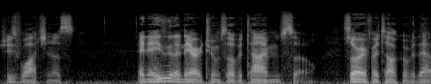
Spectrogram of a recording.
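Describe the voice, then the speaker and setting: A man with a fairly low pitch speaks at a very fast pace. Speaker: gaming commentator. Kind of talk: live gameplay commentary. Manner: casual, filler-heavy.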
